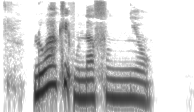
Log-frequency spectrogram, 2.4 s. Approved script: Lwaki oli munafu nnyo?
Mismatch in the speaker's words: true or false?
true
